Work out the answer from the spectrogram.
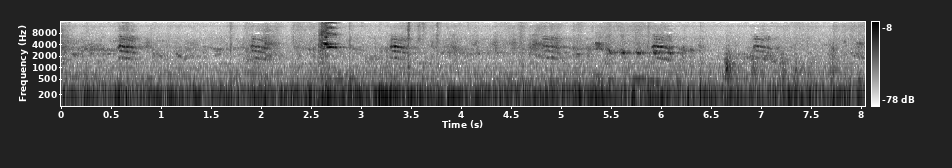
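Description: Songbirds chirping repeatedly in short, high, downward-sliding notes, with one held high note past the midpoint, over a faint low outdoor rumble. A single sharp click about two and a half seconds in.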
